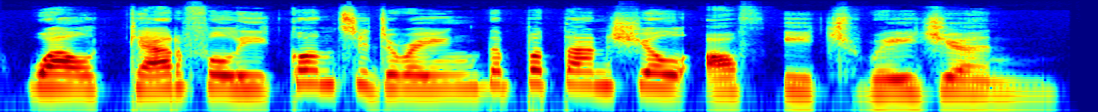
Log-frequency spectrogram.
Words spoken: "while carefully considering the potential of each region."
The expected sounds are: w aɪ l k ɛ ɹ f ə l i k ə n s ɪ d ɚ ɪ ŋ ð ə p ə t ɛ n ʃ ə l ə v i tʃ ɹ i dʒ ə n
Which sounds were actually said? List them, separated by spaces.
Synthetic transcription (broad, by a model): w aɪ l k ɛ ɹ f ə l i k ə n s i d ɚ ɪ ŋ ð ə p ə t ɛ n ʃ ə l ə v i tʃ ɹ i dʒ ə n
